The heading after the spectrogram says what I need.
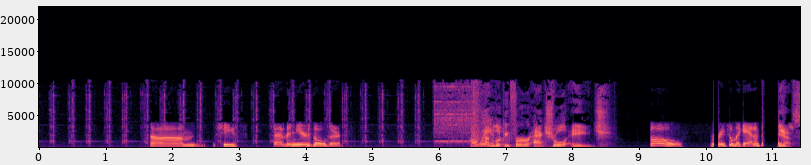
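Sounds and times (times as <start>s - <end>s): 
quiz timer ticking: 0.0s - 8.2s
speech: 1.6s - 4.7s, 6.5s - 8.6s, 9.2s - 11.4s.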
